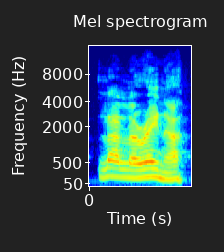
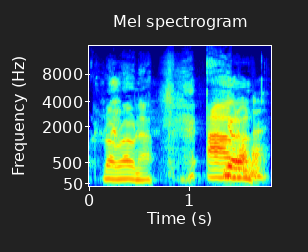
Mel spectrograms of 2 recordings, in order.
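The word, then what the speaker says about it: La Llorona: but there's uh but la lorena no say it wrong totally wrong lorona know who i'm talking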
